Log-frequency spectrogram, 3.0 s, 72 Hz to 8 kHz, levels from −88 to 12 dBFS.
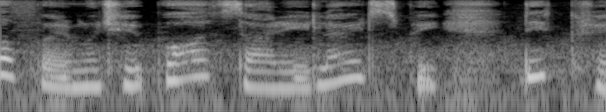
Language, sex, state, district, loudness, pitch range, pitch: Hindi, female, Himachal Pradesh, Shimla, -18 LUFS, 215-315 Hz, 275 Hz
